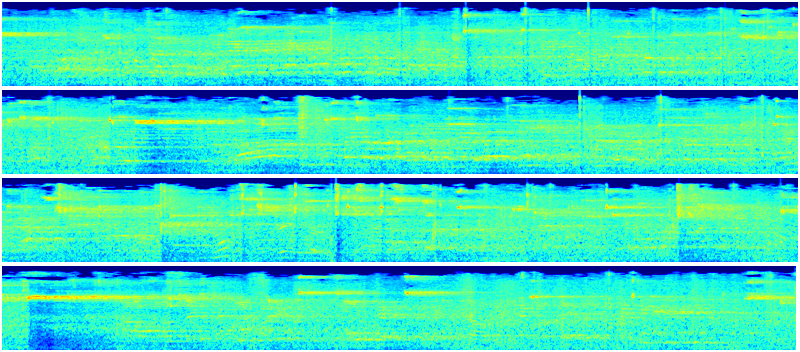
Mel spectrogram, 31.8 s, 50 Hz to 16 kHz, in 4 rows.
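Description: Basketball bouncing on a hardwood gym floor with indistinct voices echoing through a large hall. Short high referee whistle blasts come near the start, about ten seconds in and about 24 seconds in.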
